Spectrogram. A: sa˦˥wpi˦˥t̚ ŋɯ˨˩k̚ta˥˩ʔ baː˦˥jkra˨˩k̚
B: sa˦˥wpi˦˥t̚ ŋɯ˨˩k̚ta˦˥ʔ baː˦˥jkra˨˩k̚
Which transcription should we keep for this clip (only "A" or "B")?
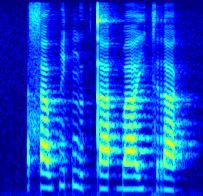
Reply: B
